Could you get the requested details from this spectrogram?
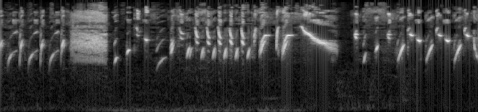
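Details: Fast, liquid twittering song of a European goldfinch: a dense run of high chirps, a harsh buzzy note, tinkling trills and quick rising and falling whistles, with no pauses.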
